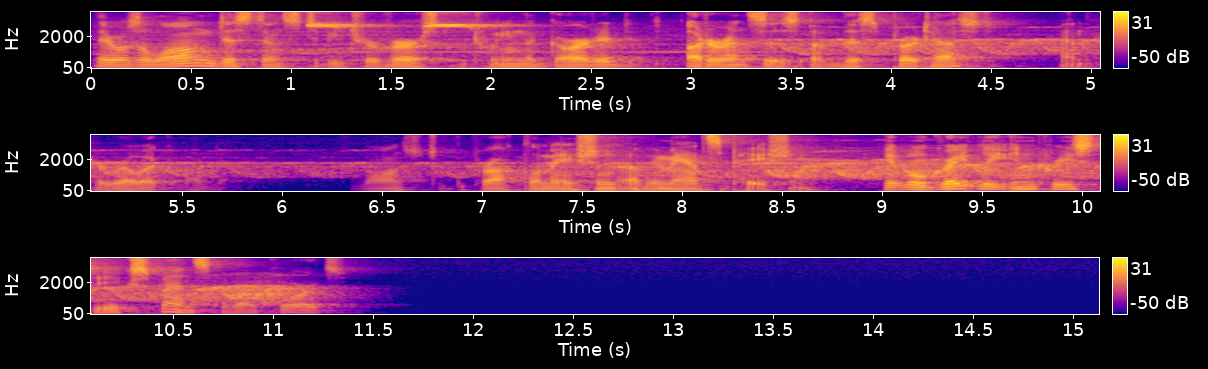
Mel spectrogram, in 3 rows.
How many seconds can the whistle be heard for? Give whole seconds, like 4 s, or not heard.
2 s.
